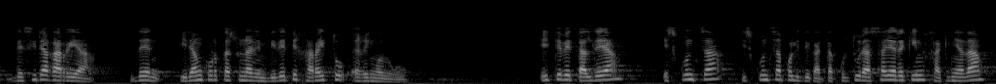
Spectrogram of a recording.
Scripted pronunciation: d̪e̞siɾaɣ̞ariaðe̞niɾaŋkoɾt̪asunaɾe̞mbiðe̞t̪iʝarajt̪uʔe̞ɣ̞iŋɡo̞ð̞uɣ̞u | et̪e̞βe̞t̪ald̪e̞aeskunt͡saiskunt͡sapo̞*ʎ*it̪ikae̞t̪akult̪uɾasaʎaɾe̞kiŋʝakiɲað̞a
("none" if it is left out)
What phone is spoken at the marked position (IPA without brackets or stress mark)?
l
